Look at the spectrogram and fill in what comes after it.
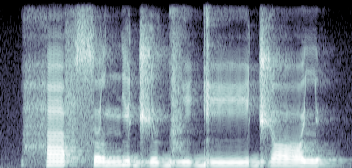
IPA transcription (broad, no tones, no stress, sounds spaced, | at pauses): h a f s ʊ l nʲ ə d͡ʒ ɯ ɡ v i ɡ iː d͡ʒ ɔː lʲ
